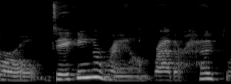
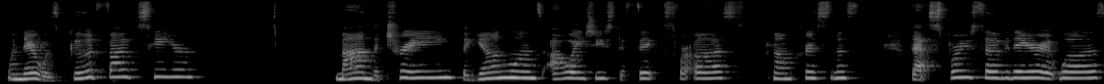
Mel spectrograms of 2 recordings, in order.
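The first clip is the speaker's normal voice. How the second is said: put-on old gray squirrel, higher, reminiscing; chatty old squirrel, wistful; higher old squirrel voice remembering Christmas; 6 semitones higher than usual.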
